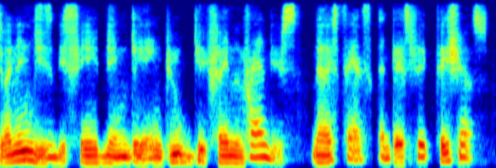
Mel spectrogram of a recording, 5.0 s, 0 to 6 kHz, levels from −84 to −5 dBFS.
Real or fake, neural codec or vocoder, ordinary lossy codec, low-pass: fake; codec, 16 kHz, 0.5 kbps, FreqCodec, larger model; none; 5.4 kHz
